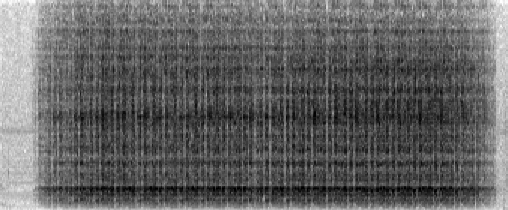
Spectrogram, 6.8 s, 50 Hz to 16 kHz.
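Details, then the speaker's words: Toshiba Satellite L955 laptop, before fan replacement: loud, steady rattling whir with a hard buzzing edge and fast flutter; noisy cooling fan making a terrible racket, replaced with a new fan. "one thing is the fan is making a terrible racket on it I'll show you what it sounds like here so"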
